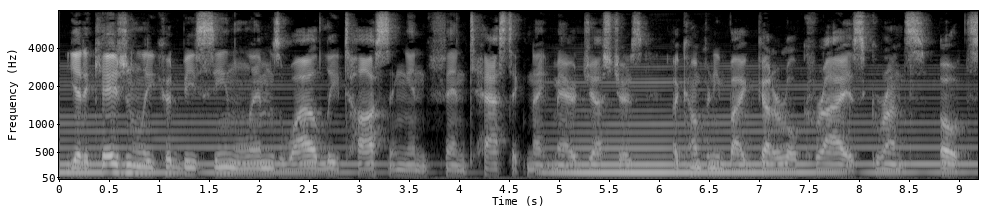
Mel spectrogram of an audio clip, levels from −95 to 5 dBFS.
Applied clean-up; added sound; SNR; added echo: none; Bowed string instrument; 5 dB; none.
